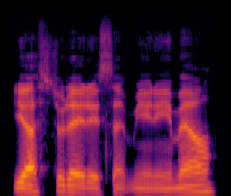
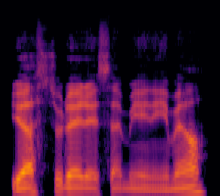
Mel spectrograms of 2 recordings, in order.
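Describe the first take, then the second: First: The voice is placed low, down in the chest. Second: The same.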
